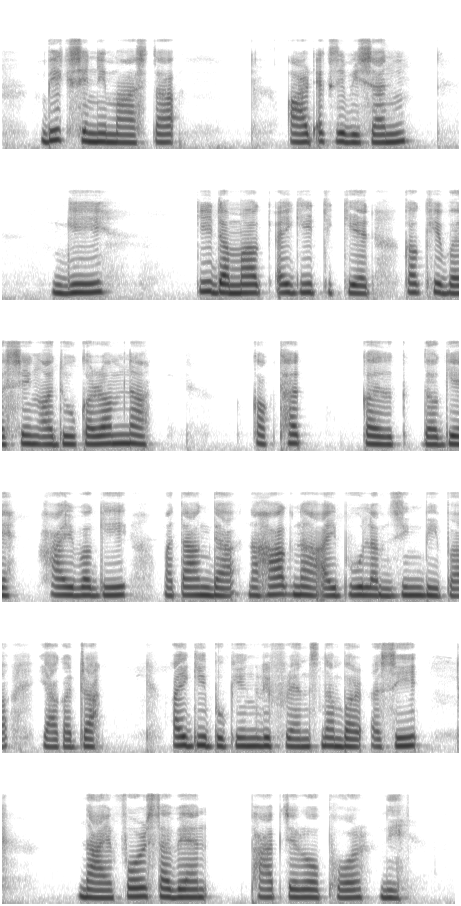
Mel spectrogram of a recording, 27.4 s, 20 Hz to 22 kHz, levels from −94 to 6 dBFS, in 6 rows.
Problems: background sounds at intervals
